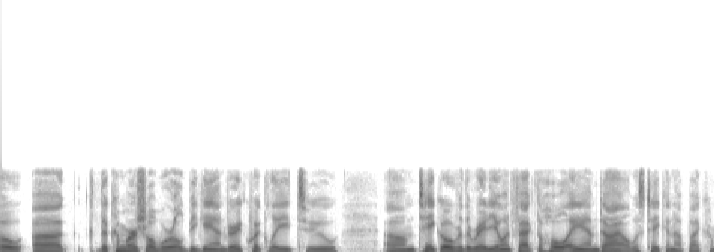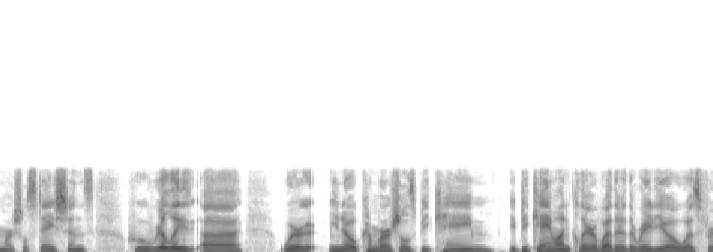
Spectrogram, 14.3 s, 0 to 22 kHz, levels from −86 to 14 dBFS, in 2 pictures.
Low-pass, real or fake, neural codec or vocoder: 7.2 kHz; real; none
